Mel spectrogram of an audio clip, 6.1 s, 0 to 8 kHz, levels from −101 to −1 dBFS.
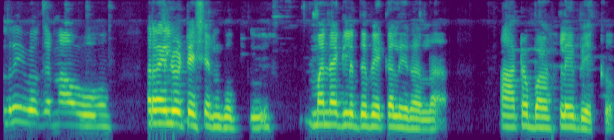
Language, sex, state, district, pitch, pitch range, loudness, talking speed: Kannada, female, Karnataka, Bellary, 205 Hz, 185-230 Hz, -16 LUFS, 115 wpm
